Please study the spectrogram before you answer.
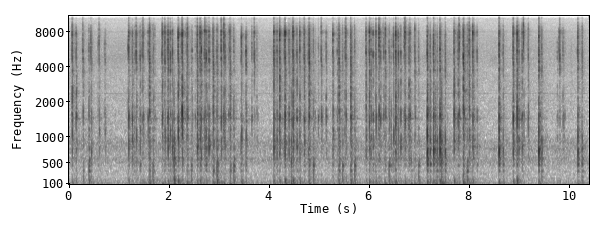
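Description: Both hands type rapidly with their fingertips on a Bloody B820R full-size backlit mechanical keyboard with plastic keycaps. Dense bursts of sharp, clacky key taps come in runs separated by brief pauses. Each tap dies away almost instantly.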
